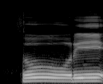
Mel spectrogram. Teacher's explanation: Nah, ri-nya jangan dipanjangkan ya.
